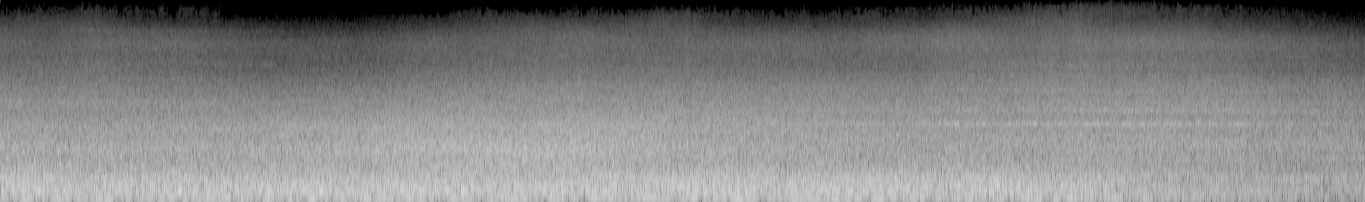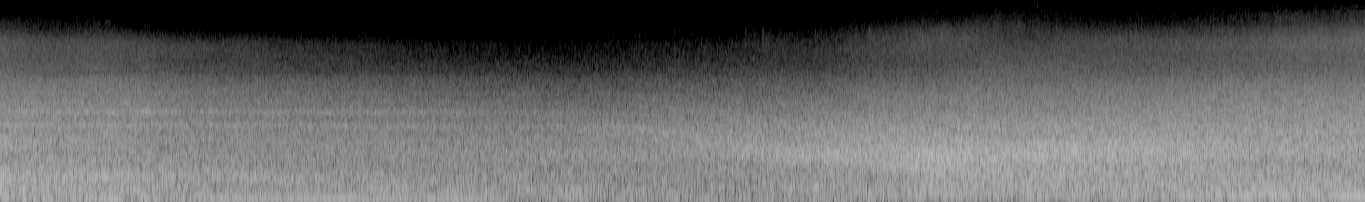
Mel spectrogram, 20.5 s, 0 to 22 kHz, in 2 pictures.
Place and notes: Xida Rd., East Dist., Hsinchu City - Underground lane
Traffic sound, Train traveling through, Underground lane
Zoom H2n MS+XY
Hsinchu City, East District, 新竹市西大路人行地下道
